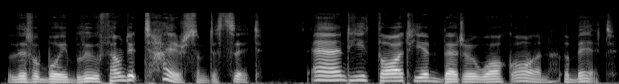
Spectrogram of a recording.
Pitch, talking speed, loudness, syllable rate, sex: 140 Hz, 175 wpm, -17 LUFS, 4.1 syllables/s, male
